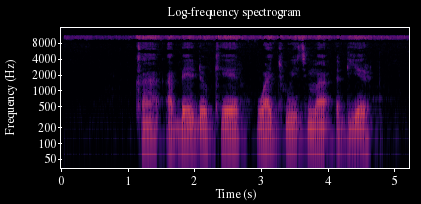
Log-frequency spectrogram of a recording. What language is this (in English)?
Luo (Kenya and Tanzania)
